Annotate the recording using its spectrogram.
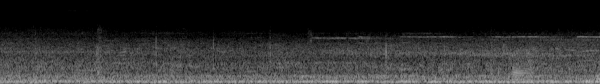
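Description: City street traffic: a steady hum of motorbike and car engines passing on the road, with a faint thin high whine joining about halfway through.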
